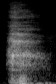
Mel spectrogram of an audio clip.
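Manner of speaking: heavy sigh. Real, not acted. Reader gives up.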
